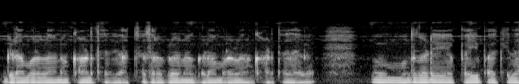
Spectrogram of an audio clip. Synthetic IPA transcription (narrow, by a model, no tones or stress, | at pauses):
ɡiɽaːmɐɾɐɡɐɭɐnːukaːɖt̪ajd̪eːʋeɐt̪ːʃɐsɐɾɐɡɐɭɐnːuɡiɽaːmɐɾɐɡɭɐnːukaːɖt̪aːjd̪eːʋe | mund̪uɡɐɽepɐjpaːkid̪a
